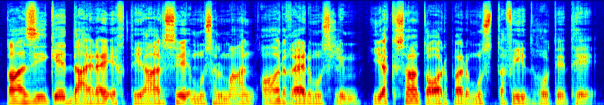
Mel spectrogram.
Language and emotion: Urdu, neutral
